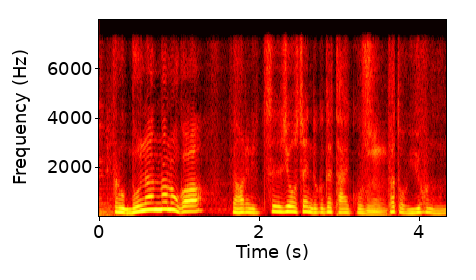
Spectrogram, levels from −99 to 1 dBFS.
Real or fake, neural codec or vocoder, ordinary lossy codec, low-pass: fake; codec, 16 kHz in and 24 kHz out, 0.9 kbps, LongCat-Audio-Codec, four codebook decoder; none; 7.2 kHz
